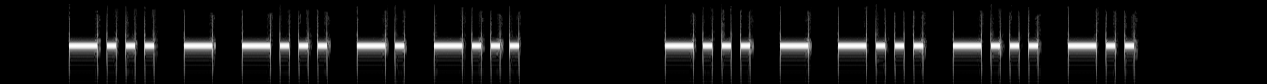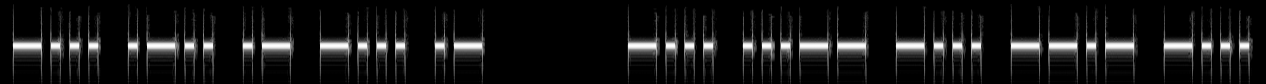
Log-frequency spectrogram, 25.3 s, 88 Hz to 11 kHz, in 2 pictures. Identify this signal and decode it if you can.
Morse code, heard as a keyed tone, about 13 wpm, 800 Hz. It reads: BTBNB BTBBD BLABA B3BQB
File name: LEZIONI / 5 LBVC / 5 LB 12wpm 1906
